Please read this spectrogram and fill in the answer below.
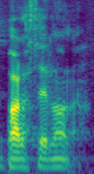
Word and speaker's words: Barcelona: it's a Z is pronounced as a TH or Okay. a C followed by an I or E. Yeah. So like the C in Barcelona is Barcelona.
